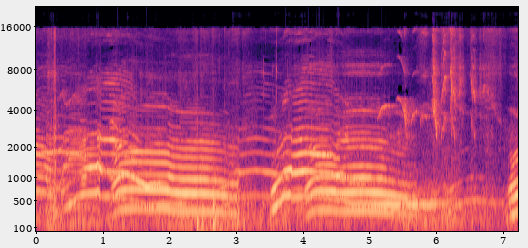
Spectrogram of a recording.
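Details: Two cats fighting: drawn-out, wavering howls that rise and bend in long harmonic-rich wails, two bouts with a short pause between, loud throughout, music faintly underneath.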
